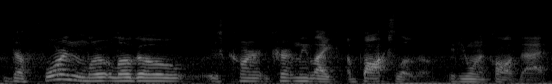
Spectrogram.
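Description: A man's fairly high voice with an American accent, ordinary pitch variation and a fairly slow pace, in audible room echo. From Sacramento, California. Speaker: podcast host. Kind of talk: casual chat.

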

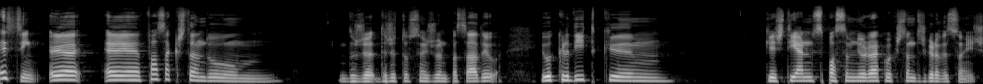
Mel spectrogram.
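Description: On a very clean recording with a silent background, a man with a high voice speaks at a moderate pace, leaving long, frequent pauses. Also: ordinary pitch variation. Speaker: music writer. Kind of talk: panel discussion. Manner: halting, many fillers.

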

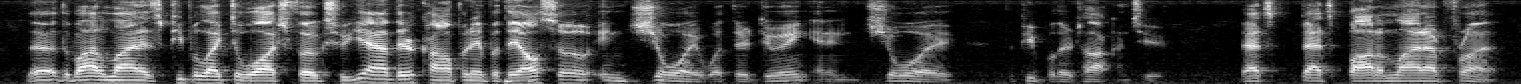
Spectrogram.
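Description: At a fairly quick pace, a man with an ordinary speaking voice and a fairly low pitch uses ordinary pitch variation and big swings in loudness. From Northeast United States. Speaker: competitive gamer and streamer. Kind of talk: casual interview.

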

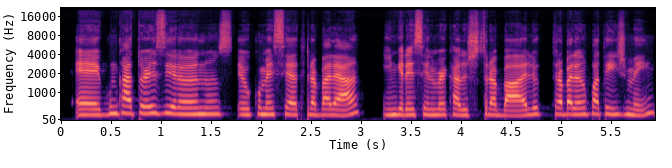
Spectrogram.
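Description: An unremarkable speaking voice at a moderate pace, with fairly even intonation, a dry, close sound with no echo, and a very clean recording with a silent background. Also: woman. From Ribeirão Preto, interior of São Paulo, Brazil. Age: 20s. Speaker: diversity and inclusion professional, entrepreneur. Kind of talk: casual interview.

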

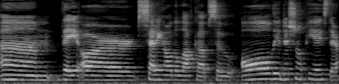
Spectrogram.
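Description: A woman with an American accent, slow-ish and flat in a monotone, with audible room echo and noticeable background noise. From South Carolina. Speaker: film assistant director. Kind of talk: interview.

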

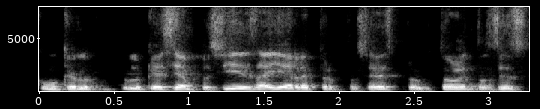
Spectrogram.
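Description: This man talks at a fairly quick pace in a plain, everyday voice. His pitch is medium and his intonation fairly even. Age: 30s. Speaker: music producer and songwriter. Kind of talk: casual chat.

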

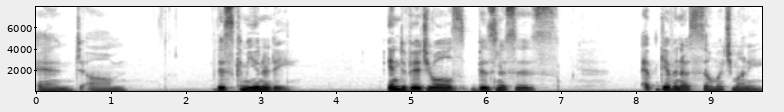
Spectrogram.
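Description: A woman with a dark, mellow tone and a fairly low pitch speaks at a very slow pace, with ordinary pitch variation and long, frequent pauses. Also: big swings in loudness. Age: 70s. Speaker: community volunteer and Rotarian. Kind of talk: casual interview chat.

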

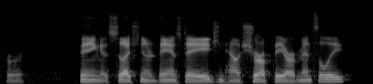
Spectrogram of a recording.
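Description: The speaker has an American accent and talks very fast. The intonation stays flat and monotone. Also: man. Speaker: podcast host and Army veteran. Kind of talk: solo podcast monologue. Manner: halting, many fillers and repetitions.

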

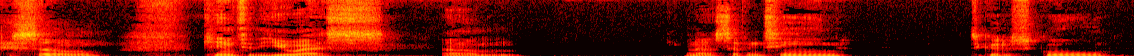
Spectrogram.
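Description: A quiet voice speaks at a very slow pace with fairly even intonation and long, frequent pauses. The recording is very clean, with a silent background. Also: man, very deep, low pitch for a man. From Nigeria (Lagos). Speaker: engineer, guest spouse. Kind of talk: casual interview.

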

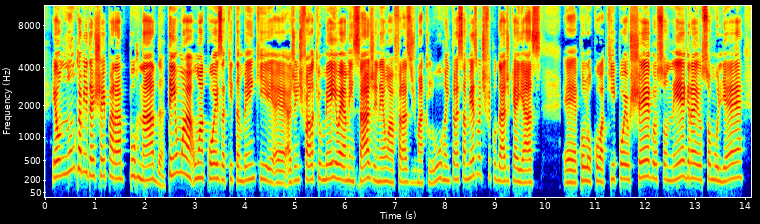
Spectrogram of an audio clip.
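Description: A woman speaks in a bright, sharp tone at a fairly high pitch with ordinary pitch variation, with a dry, close sound and no echo. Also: moderate pace, hardly any pauses. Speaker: advertising executive and app creator. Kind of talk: podcast interview.

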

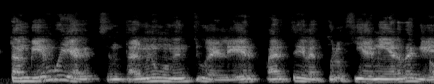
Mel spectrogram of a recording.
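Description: A man speaks at a fairly high pitch and a fairly quick pace. His pitch swings very widely. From Chile, Santiago. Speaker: poet and performer. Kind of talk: casual chat. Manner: halting.

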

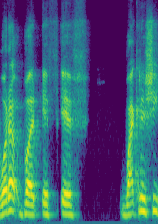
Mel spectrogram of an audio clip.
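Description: A man speaks with a fairly high pitch at a moderate pace, in a plain, everyday voice. The background is quiet. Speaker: podcast co-host. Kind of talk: casual chat.

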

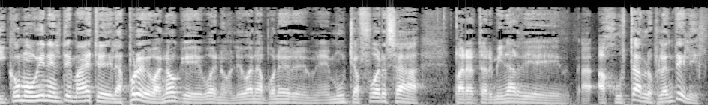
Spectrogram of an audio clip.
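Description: With a Rioplatense accent, a man talks at a moderate pace and medium pitch, using lively intonation. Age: 50s. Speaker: radio sports host. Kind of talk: radio sports talk show.

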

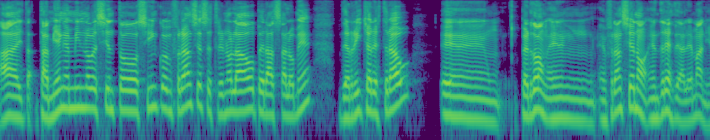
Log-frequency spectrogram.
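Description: In a very clean recording with a silent background, a man with an ordinary speaking voice talks fairly slowly at a fairly high pitch, with ordinary pitch variation. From Canary Islands. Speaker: podcast host. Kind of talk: casual chat. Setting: small room.

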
